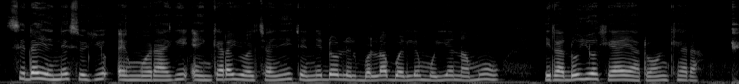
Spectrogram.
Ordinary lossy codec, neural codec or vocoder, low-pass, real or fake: none; none; none; real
